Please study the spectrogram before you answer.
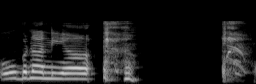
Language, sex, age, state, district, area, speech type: Dogri, female, 30-45, Jammu and Kashmir, Samba, urban, spontaneous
